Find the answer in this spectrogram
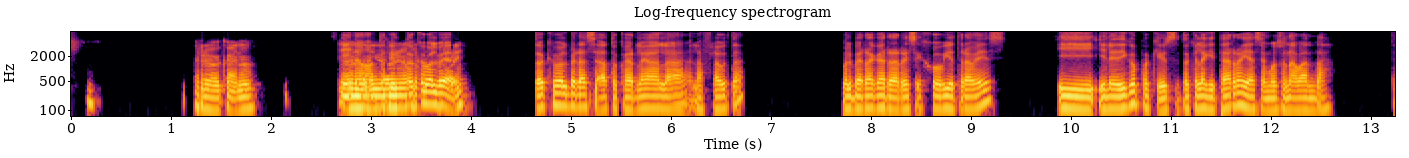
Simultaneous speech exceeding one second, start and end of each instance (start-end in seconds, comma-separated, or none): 2.7-3.9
